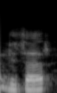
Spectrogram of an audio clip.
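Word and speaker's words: bizarre: विज़ार इसकी प्रोनाउंसिएशन है, इसका मतलब ये है कि वेरी स्ट्रेंज या ऑड इन अ way that seems unreal.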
